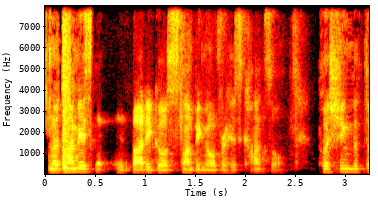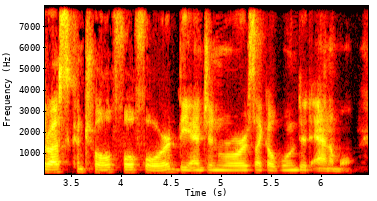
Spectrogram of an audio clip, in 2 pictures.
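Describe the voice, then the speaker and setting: A man with a low, deep voice narrates action from a screenplay. He reads deliberately and dramatically, as the stage directions reader of a table read. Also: fairly even intonation.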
